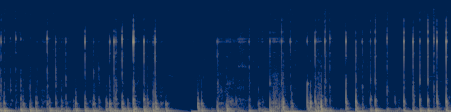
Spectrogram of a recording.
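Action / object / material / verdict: tap / stacked wooden rings / wood / none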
